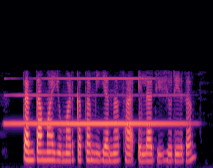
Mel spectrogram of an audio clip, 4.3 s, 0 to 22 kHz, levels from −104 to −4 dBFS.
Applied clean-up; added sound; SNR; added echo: none; Wind instrument, woodwind instrument; 4 dB; none.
